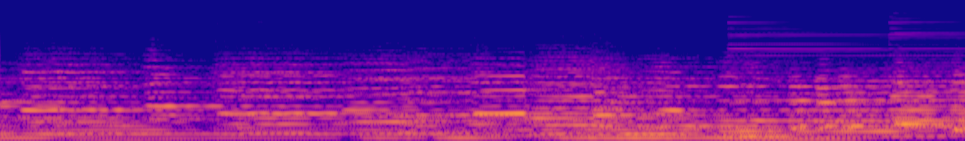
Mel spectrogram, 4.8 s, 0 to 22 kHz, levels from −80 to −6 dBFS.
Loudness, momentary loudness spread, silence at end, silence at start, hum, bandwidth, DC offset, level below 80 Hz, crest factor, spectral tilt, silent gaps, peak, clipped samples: -34 LUFS; 6 LU; 0 s; 0 s; none; over 20 kHz; under 0.1%; -52 dBFS; 14 dB; -6.5 dB/octave; none; -18 dBFS; under 0.1%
